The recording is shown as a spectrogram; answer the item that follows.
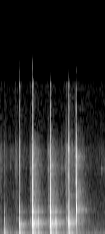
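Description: Clear acrylic stamp block tapped about five times in quick succession onto a Versamark ink pad, hard plastic taps inking the stamp.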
